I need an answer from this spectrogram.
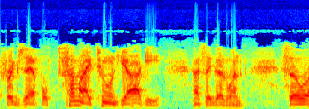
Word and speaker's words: Yagi: quite caught up yet yagi is spelled with a G it's not that sangria yagi sangria no it's yagi not Yago Yago you remember him he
